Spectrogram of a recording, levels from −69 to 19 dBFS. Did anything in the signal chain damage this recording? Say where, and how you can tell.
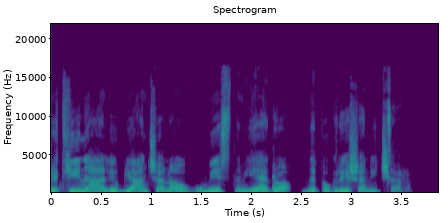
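Yes. The likely cause is a broken MP3 bit reservoir at the codec stage: after a gap, the next frame reached back for borrowed data and decoded wrong bytes. The speech skips ahead with a brief glitch at 2.21–2.24 s and 3.36–3.39 s, each about one 26 ms frame.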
